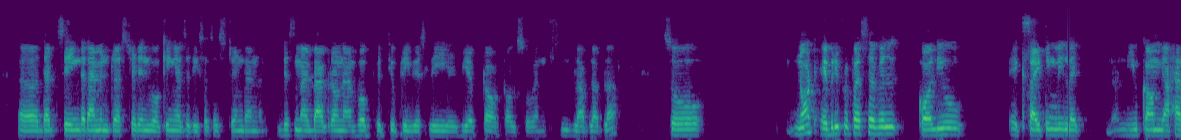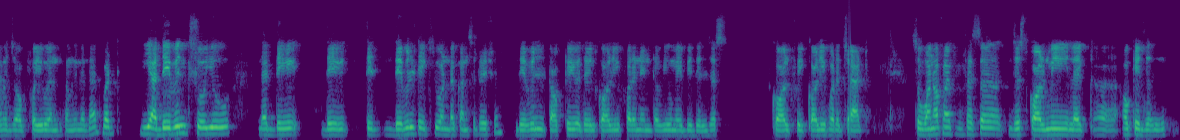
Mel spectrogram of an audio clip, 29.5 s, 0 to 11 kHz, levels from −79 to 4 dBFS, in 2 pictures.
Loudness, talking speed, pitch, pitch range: -28 LUFS, 205 wpm, 125 Hz, 120-140 Hz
